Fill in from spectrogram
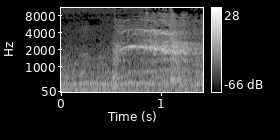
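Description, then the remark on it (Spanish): A horse in a stable neighs once, a bright wavering whinny rising and falling over about a second, against a low steady background hum. “Eric escucha y va hacia las cuadras.”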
